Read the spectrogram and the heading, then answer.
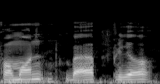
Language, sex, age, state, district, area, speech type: Assamese, male, 18-30, Assam, Udalguri, urban, spontaneous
